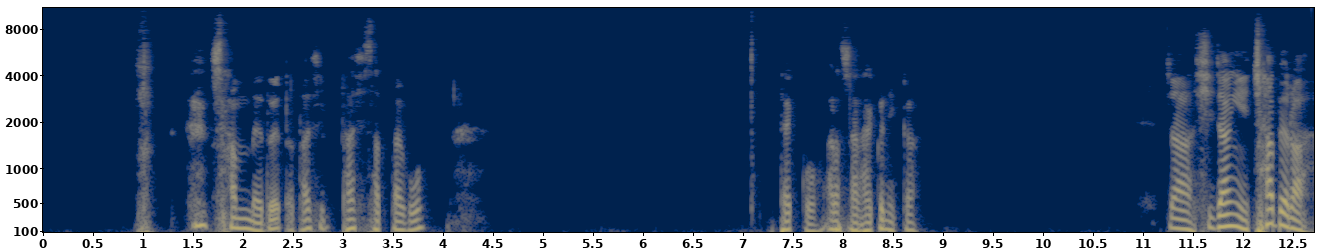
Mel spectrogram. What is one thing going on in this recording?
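A man talks calmly into a microphone, in short bursts with pauses.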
